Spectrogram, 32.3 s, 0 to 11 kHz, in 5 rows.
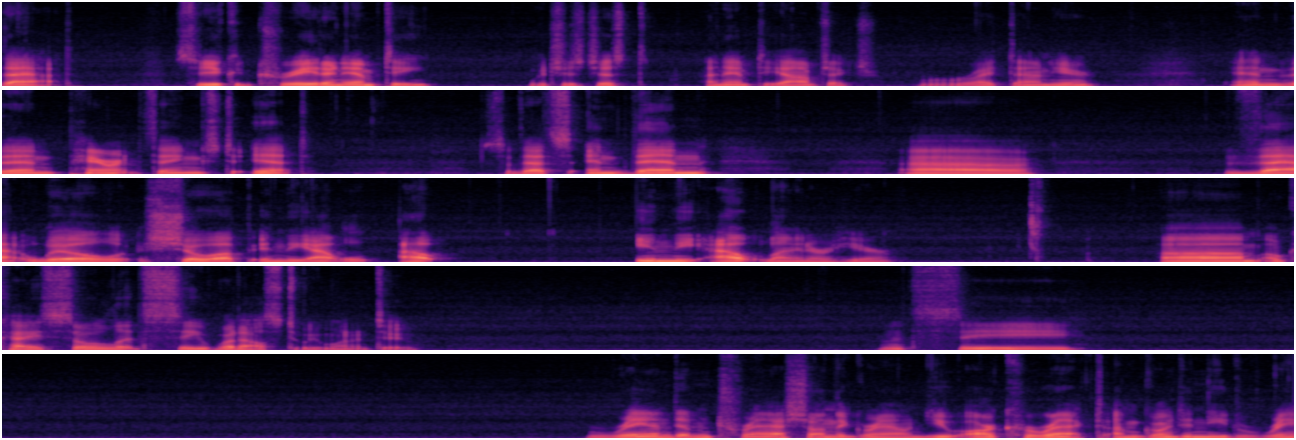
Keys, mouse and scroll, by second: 3.1 click, 6.0 scroll up 2, 6.5 shift+middle click, 8.2 super+z, 8.9-9.3 scroll down 2, 19.4 click, 20.9 shift+c, 22.7 scroll up 2, 30.5-31.2 scroll up 1, 31.2 shift+middle click, 31.2 scroll up 2, 31.8-32.3 scroll up 2.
